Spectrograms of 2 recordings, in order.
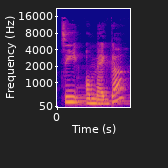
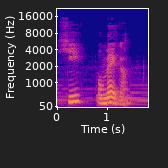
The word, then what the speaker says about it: Chi Omega: So the first one, I think in the US you pronounce it as Chi Omega, but in Greece we would say Chi Omega.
